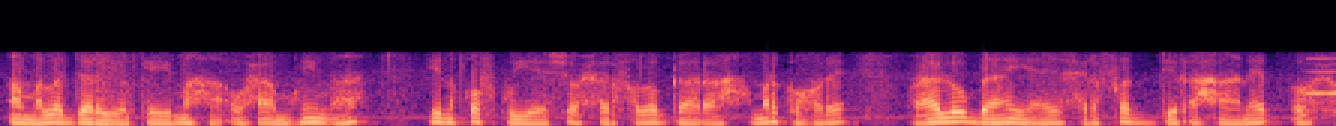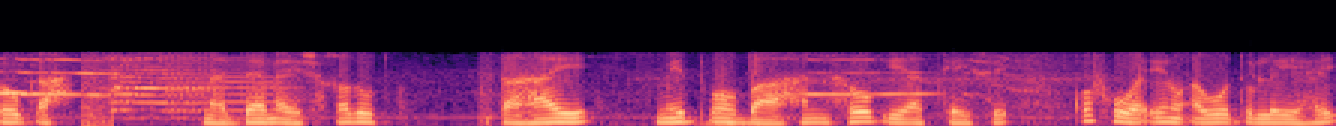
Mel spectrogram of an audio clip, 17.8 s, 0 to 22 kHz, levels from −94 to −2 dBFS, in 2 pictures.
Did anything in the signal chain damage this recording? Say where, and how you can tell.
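Yes. The codec stage is the first problem: the whole clip of speech has gone through the Bluetooth CVSD headset codec, and the damage is plainly audible. Nothing above 4 kHz survives, so the speech sounds boxed-in. A granular hiss sits under it throughout, and s sounds come out scratchy. Loud, bright passages distort where the one-bit delta modulator's adaptive step can't climb fast enough. That character fits the 64 kbps CVSD link.

The network or radio link adds a second fault: bit errors on a Bluetooth voice link at 0.64–0.89 s, 9.43–9.65 s and 12.08–12.19 s. Each burst is a rushing, crackly noise laid over the speech, without sharp clicks. That fits CVSD, where every bit carries the same small weight and a flipped bit's error decays away. The density suggests an error rate of a few percent, slightly heavier in the last burst.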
